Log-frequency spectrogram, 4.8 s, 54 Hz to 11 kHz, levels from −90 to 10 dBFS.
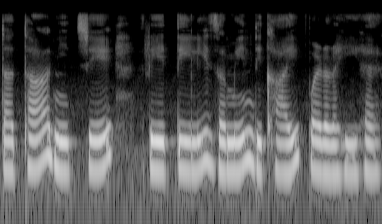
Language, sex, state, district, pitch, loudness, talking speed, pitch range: Hindi, female, Chhattisgarh, Raipur, 190 Hz, -15 LUFS, 100 wpm, 185-200 Hz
